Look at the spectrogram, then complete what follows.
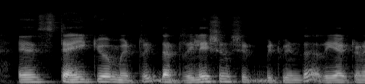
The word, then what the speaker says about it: stoichiometry: Somebody will pronounce stoichio, but depends. This is stoichiometry.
